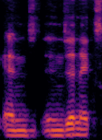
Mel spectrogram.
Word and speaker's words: NGINX: So basically इंजन एक्स के अभी currently हमें ज़्यादा बेनिफिट्स हैं, इसलिए हम वेब सर्वर को एज इंजन एक्स यूज़ करेंगे। इंजन एक्स की स्पेलिंग कुछ ऐसी होती है, NGINX।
